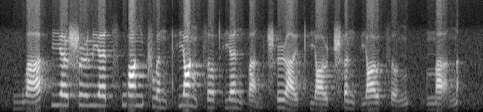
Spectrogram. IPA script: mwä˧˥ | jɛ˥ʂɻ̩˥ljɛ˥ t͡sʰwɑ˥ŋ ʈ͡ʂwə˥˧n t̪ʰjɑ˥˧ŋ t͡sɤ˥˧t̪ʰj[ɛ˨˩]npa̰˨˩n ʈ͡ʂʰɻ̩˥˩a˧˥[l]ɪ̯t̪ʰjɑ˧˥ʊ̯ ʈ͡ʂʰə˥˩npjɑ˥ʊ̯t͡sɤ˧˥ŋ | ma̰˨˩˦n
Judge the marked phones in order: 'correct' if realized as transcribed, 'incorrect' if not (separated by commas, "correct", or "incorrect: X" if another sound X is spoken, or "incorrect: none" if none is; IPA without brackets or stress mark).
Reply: incorrect: ɛ˥˩, incorrect: none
